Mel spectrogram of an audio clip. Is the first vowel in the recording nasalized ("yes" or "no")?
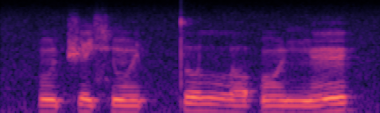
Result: yes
